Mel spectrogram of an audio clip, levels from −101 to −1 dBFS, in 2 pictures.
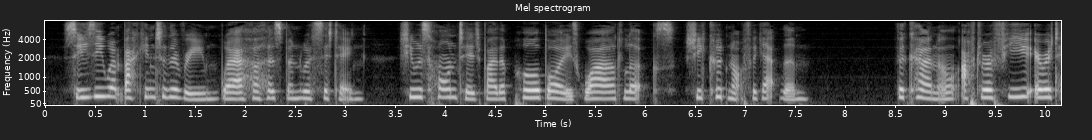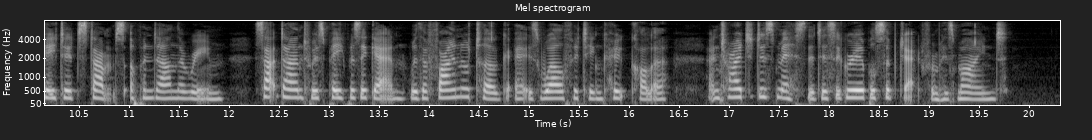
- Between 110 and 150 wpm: No, average, 185 wpm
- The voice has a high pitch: Yes, very high, 255 Hz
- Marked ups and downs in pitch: No, average, 3.1 semitones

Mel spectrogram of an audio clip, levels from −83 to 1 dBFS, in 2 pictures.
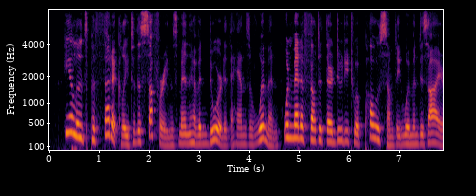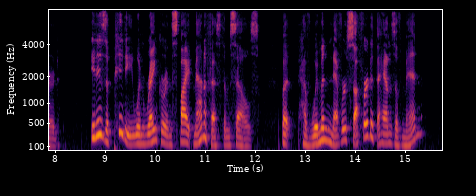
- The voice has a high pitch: No, medium, 155 Hz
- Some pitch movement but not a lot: No, wide, 7.0 semitones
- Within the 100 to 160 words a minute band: No, average, 175 wpm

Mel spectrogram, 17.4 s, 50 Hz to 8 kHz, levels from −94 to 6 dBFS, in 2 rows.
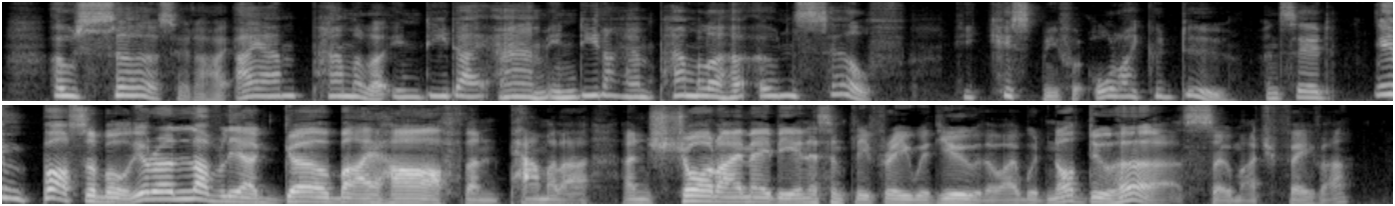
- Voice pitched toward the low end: No, medium, 165 Hz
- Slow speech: No, average, 190 wpm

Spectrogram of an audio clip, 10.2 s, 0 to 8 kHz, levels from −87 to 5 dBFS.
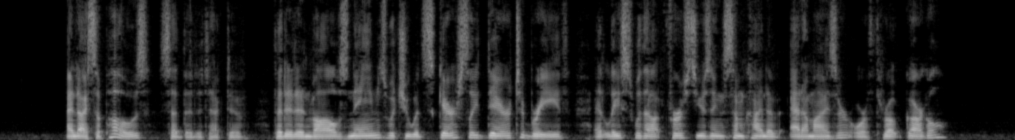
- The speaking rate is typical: Yes, average, 170 wpm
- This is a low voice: Yes, low, 120 Hz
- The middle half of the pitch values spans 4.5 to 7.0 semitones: No, average, 3.0 semitones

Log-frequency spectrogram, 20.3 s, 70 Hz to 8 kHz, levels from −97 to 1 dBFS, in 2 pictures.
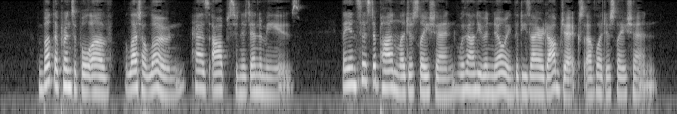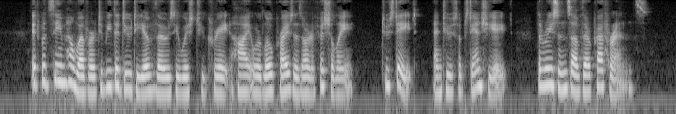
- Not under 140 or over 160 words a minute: Yes, average, 150 wpm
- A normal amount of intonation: Yes, average, 4.0 semitones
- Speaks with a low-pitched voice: No, medium, 180 Hz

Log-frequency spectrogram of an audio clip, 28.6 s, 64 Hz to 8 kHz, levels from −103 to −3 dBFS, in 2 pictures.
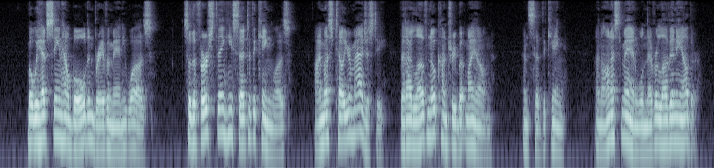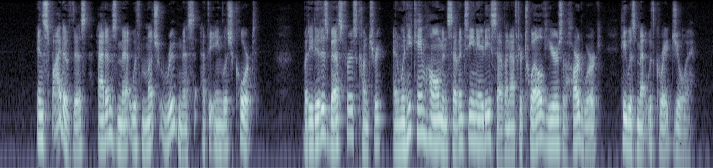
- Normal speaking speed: No, fast, 210 wpm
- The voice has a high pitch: No, low, 125 Hz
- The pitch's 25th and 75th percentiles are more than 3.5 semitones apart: Yes, average, 4.1 semitones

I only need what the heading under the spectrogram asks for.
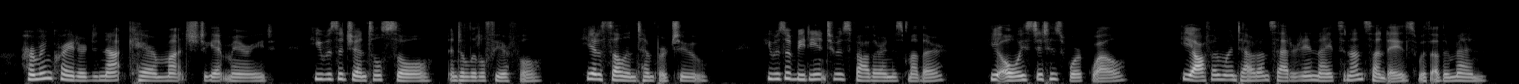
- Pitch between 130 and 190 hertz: Yes, medium, 185 Hz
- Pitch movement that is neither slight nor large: Yes, average, 4.4 semitones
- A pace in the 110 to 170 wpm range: No, fast, 205 wpm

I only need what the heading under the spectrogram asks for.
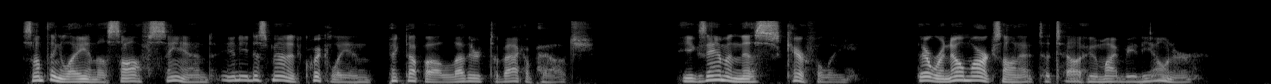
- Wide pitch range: Yes, wide, 7.1 semitones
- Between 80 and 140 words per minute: No, average, 160 wpm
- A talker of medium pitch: No, low, 130 Hz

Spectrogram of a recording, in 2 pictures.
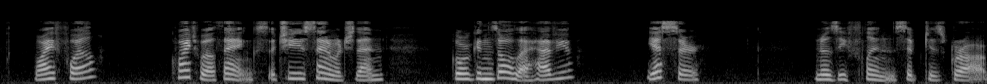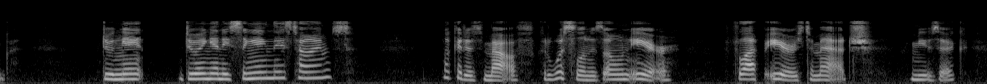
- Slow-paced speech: Yes, slow, 120 wpm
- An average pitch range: Yes, average, 3.7 semitones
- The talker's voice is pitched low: No, high, 240 Hz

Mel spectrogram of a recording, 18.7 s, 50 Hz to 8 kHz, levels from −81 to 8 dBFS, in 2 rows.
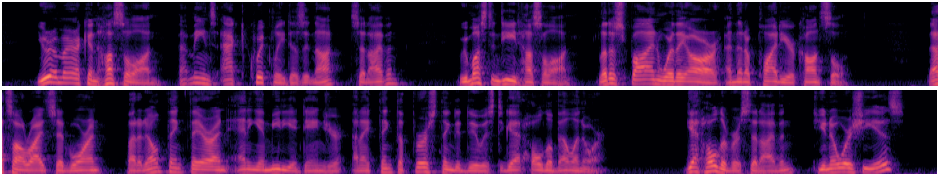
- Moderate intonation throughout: No, wide, 7.1 semitones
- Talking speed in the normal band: No, fast, 230 wpm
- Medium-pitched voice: No, low, 110 Hz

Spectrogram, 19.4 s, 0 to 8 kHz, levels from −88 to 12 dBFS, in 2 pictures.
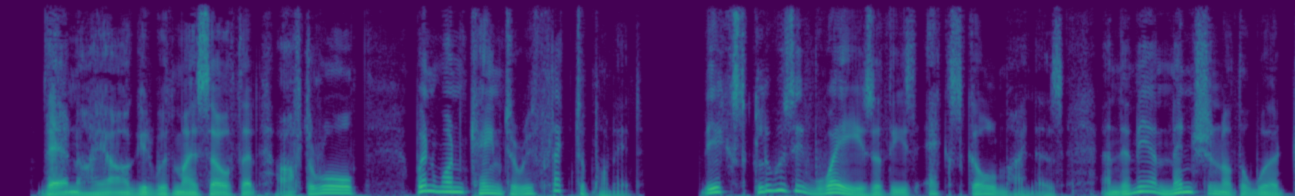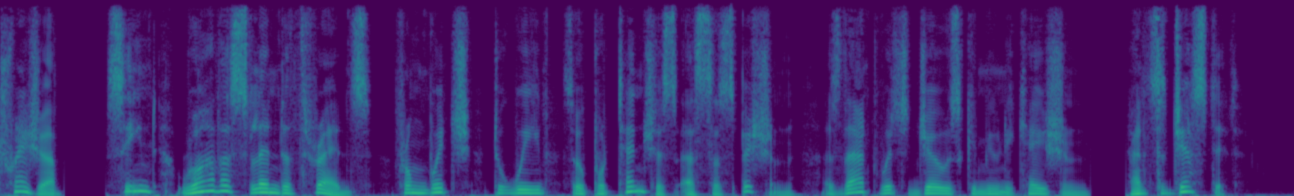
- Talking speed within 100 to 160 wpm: Yes, average, 155 wpm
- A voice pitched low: Yes, low, 110 Hz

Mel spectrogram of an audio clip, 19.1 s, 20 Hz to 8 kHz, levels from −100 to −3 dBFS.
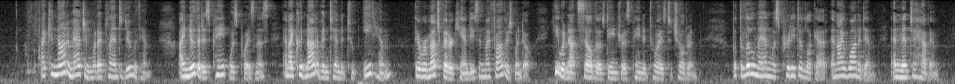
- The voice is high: Yes, high, 215 Hz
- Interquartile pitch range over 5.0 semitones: Yes, wide, 5.6 semitones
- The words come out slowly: No, average, 200 wpm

